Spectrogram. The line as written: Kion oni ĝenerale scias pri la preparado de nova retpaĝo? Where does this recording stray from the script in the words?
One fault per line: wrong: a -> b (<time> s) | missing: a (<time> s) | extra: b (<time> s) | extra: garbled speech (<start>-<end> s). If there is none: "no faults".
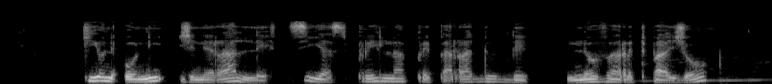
no faults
